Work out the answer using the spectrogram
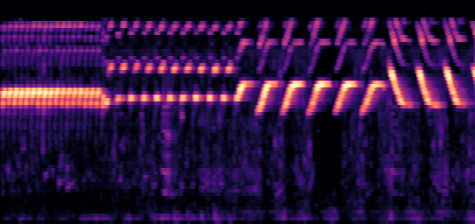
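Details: Canary singing a rapid high rattle that breaks into loud, upswept whistled notes repeated roughly three times a second, with a faint low hum beneath.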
